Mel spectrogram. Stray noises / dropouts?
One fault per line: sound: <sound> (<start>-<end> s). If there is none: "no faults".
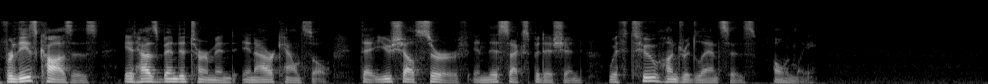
no faults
